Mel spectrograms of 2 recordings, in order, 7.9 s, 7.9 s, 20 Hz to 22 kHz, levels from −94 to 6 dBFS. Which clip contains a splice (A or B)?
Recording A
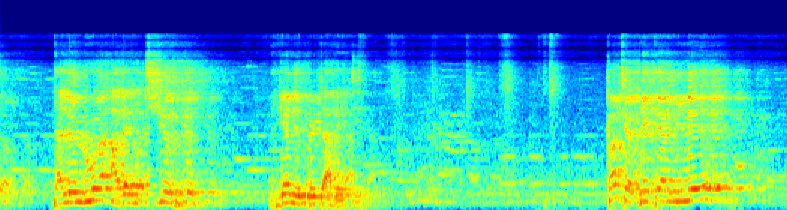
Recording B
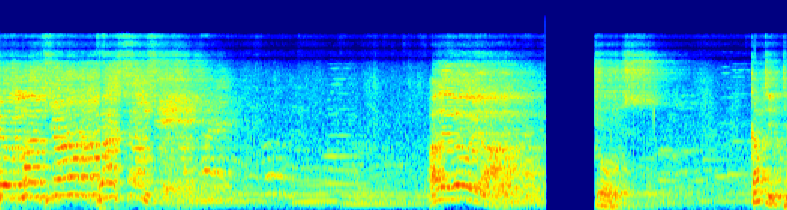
B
